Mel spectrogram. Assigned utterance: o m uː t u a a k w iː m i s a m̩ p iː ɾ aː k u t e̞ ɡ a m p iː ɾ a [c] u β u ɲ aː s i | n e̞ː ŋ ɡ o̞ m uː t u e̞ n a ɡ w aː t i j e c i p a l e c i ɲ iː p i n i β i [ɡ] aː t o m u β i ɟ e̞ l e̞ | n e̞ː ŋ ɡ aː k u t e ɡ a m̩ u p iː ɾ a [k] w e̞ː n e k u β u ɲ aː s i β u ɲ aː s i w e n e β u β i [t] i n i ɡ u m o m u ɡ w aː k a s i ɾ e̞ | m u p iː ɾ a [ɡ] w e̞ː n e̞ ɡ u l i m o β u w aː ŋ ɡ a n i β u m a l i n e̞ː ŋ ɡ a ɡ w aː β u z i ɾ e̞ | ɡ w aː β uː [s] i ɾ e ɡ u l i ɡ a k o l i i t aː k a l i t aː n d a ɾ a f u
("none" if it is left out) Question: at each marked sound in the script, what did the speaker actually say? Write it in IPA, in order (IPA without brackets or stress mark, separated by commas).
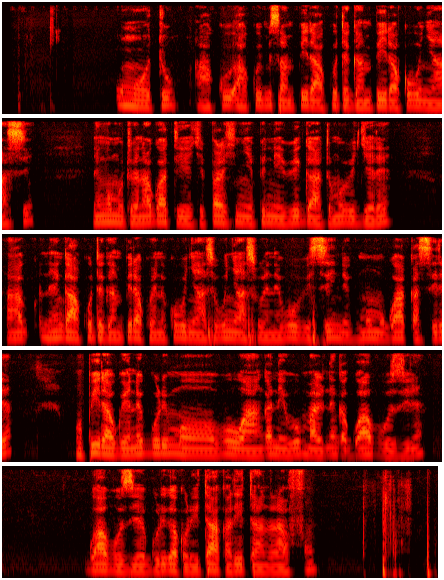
k, ɡ, k, s, ɡ, z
